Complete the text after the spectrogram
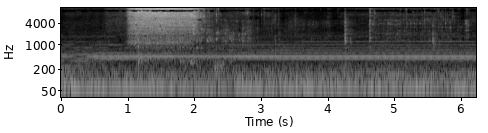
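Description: Water splashes from a tap into a sink.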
